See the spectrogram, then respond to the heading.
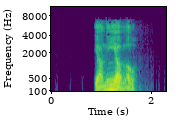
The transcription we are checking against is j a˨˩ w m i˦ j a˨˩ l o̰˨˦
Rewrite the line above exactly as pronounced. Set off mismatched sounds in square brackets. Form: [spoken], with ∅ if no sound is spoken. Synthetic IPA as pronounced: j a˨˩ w [n] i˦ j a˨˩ l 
